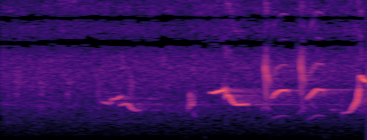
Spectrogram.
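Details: Orchard oriole at Donnelley WMA, coastal South Carolina, giving a short song phrase: a few slurred whistles, then louder sharp notes and a rising final whistle.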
